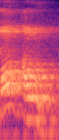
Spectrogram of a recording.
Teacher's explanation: ये हमारे कंठ और ओठों की सहायता से बोले जाते हैं। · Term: कंठोष्ठ वर्ण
